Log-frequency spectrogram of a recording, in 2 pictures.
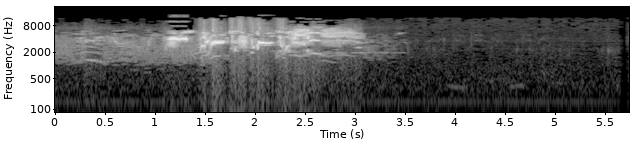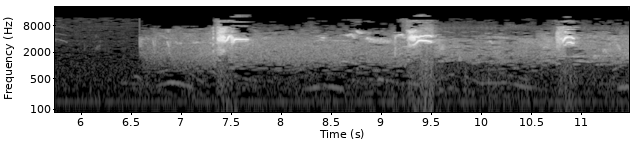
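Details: Eurasian siskin wintering in Korea: a two-second burst of high twittering chatter, a silent gap, then scattered sharp chirps repeated every second or two over faint background twitter.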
